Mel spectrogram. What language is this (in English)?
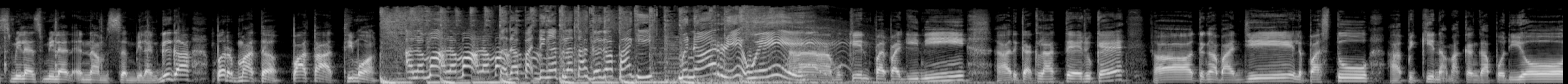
Malay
